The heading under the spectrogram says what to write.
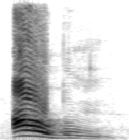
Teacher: A sílaba mais forte não é o bum, é o al. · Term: paroxítonas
